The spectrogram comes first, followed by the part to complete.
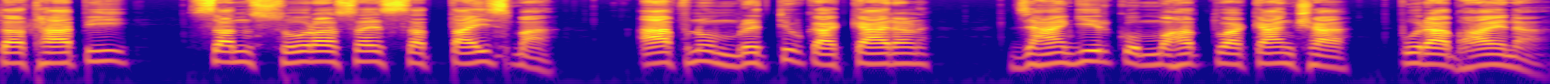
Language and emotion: Nepali, neutral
